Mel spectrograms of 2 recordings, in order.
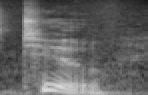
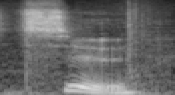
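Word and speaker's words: つ: Yeah, and su is tu, which again, like if you know Japanese, you will know to pronounce that as tsu. But if you're English, you're going to pronounce that as tu.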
